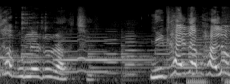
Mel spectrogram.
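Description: A woman speaking over a background music score of sustained tones, with low beats near the end.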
